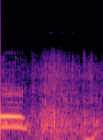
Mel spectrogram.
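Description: A person's short held cry that cuts off about half a second in, followed by quieter splashing of water against the boat.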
